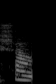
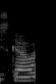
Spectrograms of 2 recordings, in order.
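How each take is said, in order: First: The name begins with an sh sound. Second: The name begins with an sk sound. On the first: The speaker calls it wrong. "I was saying Shaw all this time" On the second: The speaker calls it right. "until I heard Stephen Jones say Scow"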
